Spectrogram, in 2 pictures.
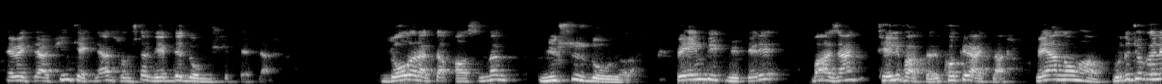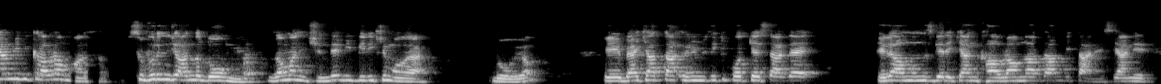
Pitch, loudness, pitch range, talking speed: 185 Hz, -15 LUFS, 155-215 Hz, 135 wpm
